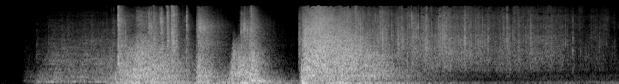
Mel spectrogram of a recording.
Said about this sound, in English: the messy clang of a handful of dead batteries into a steel dustbin.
